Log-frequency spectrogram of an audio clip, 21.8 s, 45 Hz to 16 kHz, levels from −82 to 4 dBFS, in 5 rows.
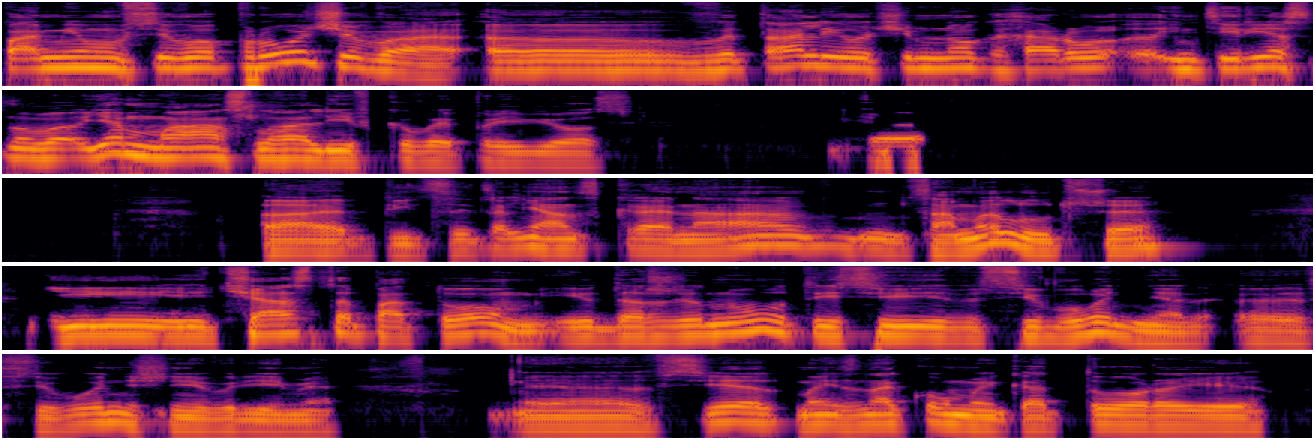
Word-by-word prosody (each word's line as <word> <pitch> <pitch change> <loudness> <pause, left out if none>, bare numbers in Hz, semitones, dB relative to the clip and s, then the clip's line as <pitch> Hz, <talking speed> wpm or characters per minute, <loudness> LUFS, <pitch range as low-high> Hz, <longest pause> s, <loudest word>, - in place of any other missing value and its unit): помимо 170 0 +3
всего 160 +4 +2
прочего, 170 - +2
э, - - +2
в 130 0 +1
Италии 180 +6 +1
очень 160 -1 0
много 155 -3 0
хоро 140 +5 0 0.2
интересного. 140 -2 +1
Я 185 +9 +3
масло 140 -5 +3
оливковое 115 -2 0
привез, 105 -2 -5 0.8
э. - - -5 2.3
А, - - +2
пицца 80 +6 -8
итальянская, 110 0 -2
она, 105 +8 0
м, 120 -6 -4
самая 105 - +2
лучшая. 110 - 0 0.6
И 120 -2 +3
часто 135 +5 0
потом, 115 -2 -1
и 110 +5 -2
даже, 115 +3 0
ну, 150 +6 +3
вот 160 -9 -2
если 120 +2 0 0.3
и - - -5
сегодня, 110 - 0
э, 95 -2 -4
в - - -12
сегодняшнее 105 -1 -2
время, 80 -4 -3 0.6
э, 100 -1 -2
все 130 +1 0
мои 115 +1 0
знакомые, 115 -2 +1
которые 105 0 0
120 Hz, 115 wpm, -23 LUFS, 105-140 Hz, 2.3 s, помимо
